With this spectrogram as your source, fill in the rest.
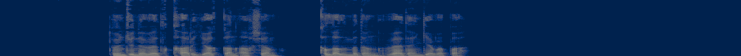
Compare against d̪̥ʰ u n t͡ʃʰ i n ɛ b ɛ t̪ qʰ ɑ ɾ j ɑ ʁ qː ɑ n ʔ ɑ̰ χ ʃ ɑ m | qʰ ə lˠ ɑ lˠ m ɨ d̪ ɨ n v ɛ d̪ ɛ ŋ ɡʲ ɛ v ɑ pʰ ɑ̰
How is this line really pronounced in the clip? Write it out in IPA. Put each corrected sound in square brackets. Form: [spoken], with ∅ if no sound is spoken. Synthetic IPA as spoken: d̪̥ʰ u n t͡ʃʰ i n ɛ [w] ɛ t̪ qʰ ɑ ɾ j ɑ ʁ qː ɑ n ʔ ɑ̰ χ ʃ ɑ m | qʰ ə lˠ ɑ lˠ m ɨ d̪ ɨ [ŋ] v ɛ d̪ ɛ ŋ ɡʲ ɛ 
